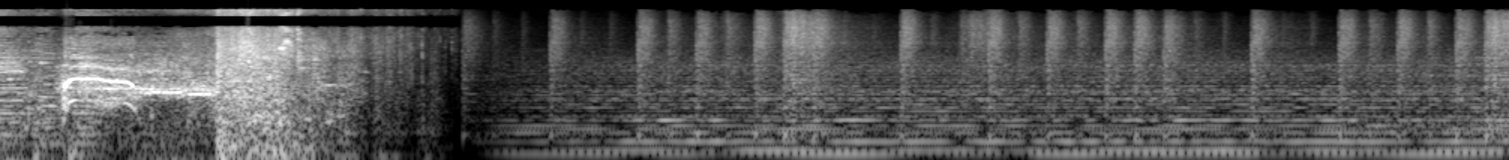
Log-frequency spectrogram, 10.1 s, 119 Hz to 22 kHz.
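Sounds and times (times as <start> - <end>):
crash with shattering glass: 1.3 - 3.1.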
